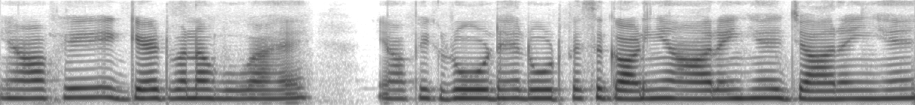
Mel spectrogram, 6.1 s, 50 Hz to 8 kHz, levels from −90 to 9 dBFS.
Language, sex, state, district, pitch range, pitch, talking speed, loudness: Hindi, female, Uttar Pradesh, Hamirpur, 240-250 Hz, 245 Hz, 215 wpm, -17 LUFS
